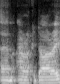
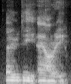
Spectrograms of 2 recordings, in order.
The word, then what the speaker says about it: Arokodare: a Sorare standpoint is Arakadare, who's gone to Wolves. So the Genk striker, I think it's Arokodare. Tolo Arokodare. Yeah, that's the one, mate. Perfectly pronounced.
